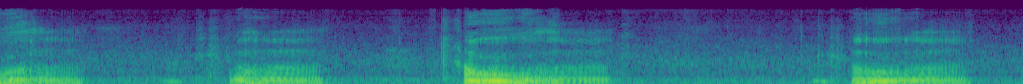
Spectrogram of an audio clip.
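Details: Samoyed dog chatting indoors: four separate low, rumbling, growl-like vocal bursts, each about a second long, with moaning, talk-like rises and falls, separated by short quiet pauses.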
